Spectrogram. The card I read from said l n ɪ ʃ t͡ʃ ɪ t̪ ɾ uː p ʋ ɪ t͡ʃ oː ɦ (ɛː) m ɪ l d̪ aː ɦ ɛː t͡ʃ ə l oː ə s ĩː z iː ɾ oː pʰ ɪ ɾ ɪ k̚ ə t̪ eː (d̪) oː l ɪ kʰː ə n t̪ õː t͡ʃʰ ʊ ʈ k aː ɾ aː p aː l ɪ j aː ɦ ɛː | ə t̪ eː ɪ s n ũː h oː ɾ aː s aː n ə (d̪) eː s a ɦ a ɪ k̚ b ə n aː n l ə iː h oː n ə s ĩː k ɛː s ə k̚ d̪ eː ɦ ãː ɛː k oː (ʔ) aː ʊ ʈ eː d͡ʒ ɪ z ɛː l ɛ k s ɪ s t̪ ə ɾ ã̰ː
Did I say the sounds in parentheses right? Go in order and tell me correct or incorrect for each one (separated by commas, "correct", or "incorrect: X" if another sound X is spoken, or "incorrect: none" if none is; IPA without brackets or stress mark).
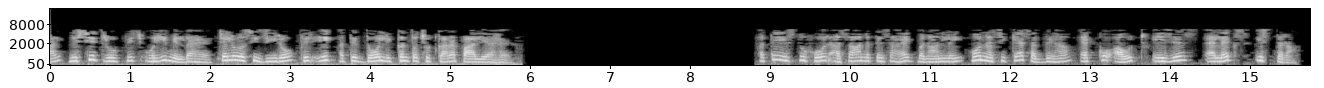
incorrect: iː, correct, incorrect: t̪, correct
